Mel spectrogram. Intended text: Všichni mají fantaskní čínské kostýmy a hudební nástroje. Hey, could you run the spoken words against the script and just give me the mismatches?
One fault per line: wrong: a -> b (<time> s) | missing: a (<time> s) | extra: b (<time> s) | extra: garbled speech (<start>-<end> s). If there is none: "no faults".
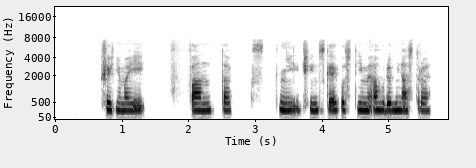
no faults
